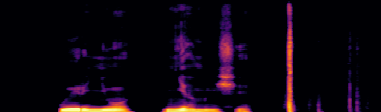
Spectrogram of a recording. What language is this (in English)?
Kalenjin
